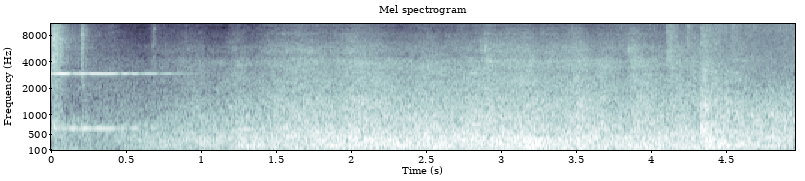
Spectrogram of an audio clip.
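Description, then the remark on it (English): A New York G train subway rumbles steadily along the tracks, running south to Brooklyn, a dense, continuous roar with rattling clatter, heard from inside the car, with faint tonal whines early on and no voices. “A lot of people who take the G train south to Brooklyn get off at stops that connect to Manhattan.”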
